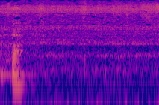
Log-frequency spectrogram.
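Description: A single short spoken word, then faint, steady room hiss with nothing else distinct.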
